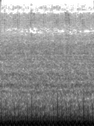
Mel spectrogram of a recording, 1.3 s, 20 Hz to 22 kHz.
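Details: Camaro (392) after catalytic converter welding, with the exhaust pipe not yet back on: loud deep V8 idle with rapid low puffing chatter, exhaust escaping at a loose pipe joint that needs tightening.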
